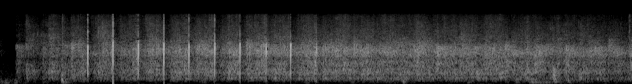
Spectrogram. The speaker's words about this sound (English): And just one more round of applause for him being really good and recovering because of our mutual mess up.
